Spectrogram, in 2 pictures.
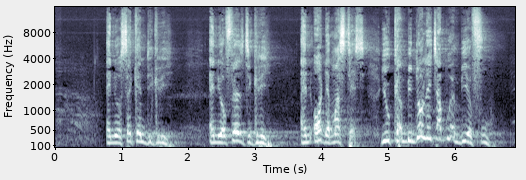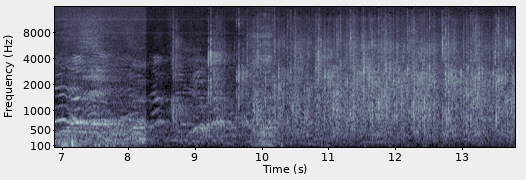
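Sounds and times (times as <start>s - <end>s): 
speech: 0.8s - 6.7s
audience at a sermon applauding: 8.7s - 13.7s.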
